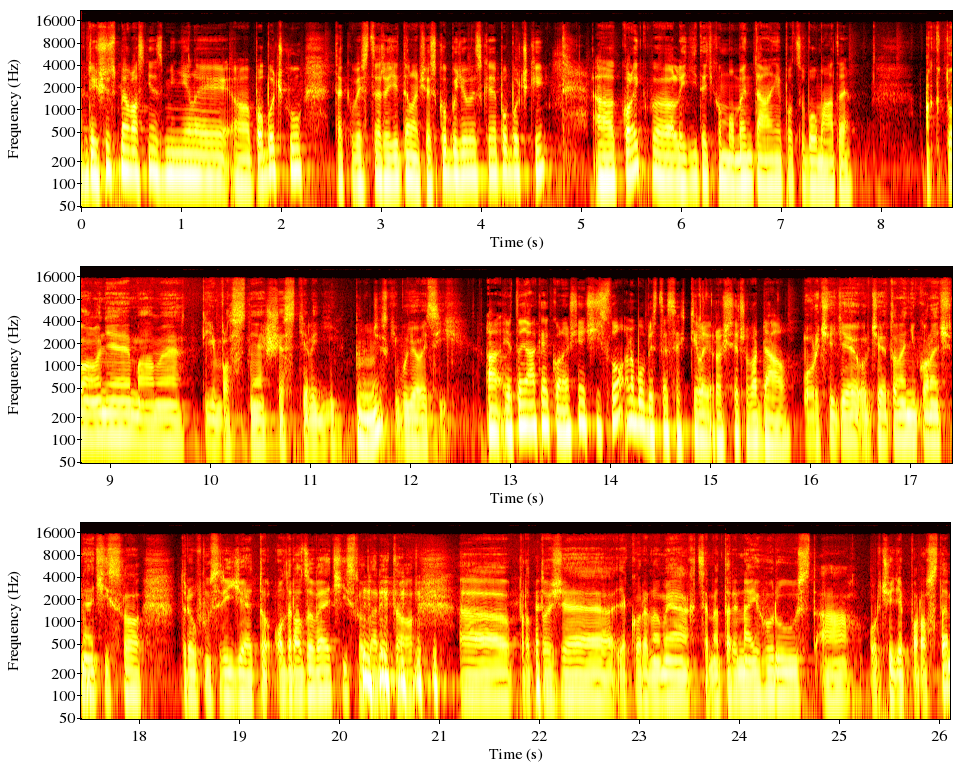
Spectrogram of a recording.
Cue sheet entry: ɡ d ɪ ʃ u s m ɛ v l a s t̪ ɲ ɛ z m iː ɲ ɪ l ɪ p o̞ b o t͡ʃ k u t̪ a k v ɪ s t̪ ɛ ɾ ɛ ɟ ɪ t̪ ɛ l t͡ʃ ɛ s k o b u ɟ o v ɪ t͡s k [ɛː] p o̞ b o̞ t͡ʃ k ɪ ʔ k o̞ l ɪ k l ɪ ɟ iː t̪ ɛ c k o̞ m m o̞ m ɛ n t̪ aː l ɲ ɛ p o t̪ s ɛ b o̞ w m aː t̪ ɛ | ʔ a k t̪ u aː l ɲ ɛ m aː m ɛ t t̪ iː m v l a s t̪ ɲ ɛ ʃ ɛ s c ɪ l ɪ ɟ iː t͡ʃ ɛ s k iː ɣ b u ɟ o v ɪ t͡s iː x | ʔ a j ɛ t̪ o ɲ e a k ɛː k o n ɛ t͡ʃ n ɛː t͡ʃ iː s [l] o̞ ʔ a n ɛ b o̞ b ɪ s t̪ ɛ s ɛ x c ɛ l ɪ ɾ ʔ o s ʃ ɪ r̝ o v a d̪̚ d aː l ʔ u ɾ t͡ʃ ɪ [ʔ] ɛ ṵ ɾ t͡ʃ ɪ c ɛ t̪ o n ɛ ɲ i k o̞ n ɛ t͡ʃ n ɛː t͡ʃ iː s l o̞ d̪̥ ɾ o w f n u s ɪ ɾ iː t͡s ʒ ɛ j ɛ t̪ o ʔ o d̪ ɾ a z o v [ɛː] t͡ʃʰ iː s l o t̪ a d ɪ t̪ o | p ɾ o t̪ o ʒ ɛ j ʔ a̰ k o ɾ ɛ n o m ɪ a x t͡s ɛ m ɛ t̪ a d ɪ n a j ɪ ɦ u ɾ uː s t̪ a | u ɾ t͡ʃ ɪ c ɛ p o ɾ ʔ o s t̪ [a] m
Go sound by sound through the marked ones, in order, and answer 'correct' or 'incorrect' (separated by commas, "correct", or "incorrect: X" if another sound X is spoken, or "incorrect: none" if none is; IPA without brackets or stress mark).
correct, correct, incorrect: c, correct, incorrect: ɛ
